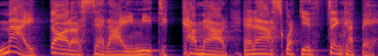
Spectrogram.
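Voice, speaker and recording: A growling, put-on character voice at a low-to-middle pitch and a moderate pace. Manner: confrontational, aggressive.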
